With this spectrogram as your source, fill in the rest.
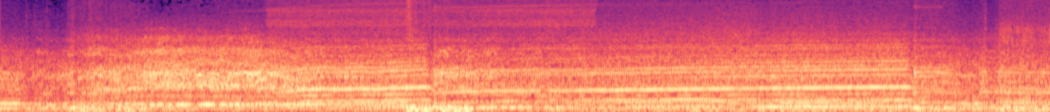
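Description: A racing car engine roars and climbs in pitch through the gears.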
